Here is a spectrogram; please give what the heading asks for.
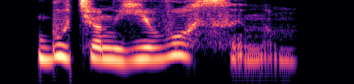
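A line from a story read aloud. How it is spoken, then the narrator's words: Mutter. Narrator (Russian): она пробормотала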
